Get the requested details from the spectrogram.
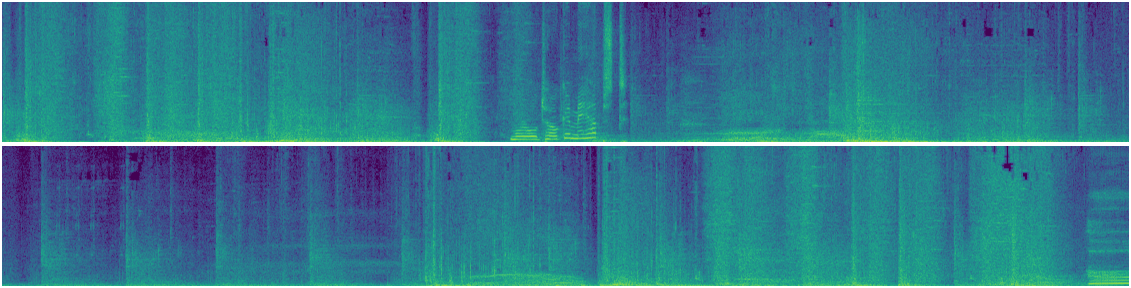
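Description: Metal weapons clash and ring in heavy blows.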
